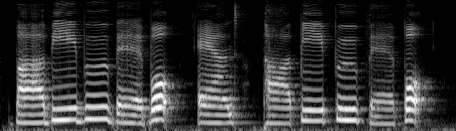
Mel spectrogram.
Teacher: those are called bilabial stops, as in you need both your lips to close and stop the airflow in order to produce the desired sound.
